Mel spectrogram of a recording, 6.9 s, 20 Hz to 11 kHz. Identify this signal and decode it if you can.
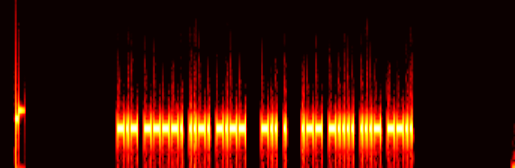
Morse code, heard as a keyed tone, about 40 wpm, 700 Hz. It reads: K9FY DE W6VZ
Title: USA Callsign DE Callsign - 4 Characters - 40wpm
